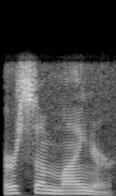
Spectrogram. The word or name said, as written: Ursa Minor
